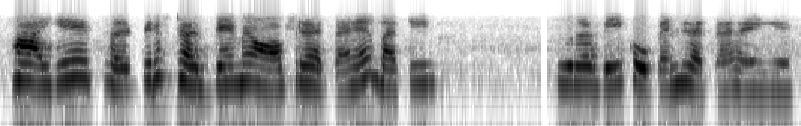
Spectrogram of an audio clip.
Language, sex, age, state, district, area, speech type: Urdu, female, 18-30, Telangana, Hyderabad, urban, conversation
